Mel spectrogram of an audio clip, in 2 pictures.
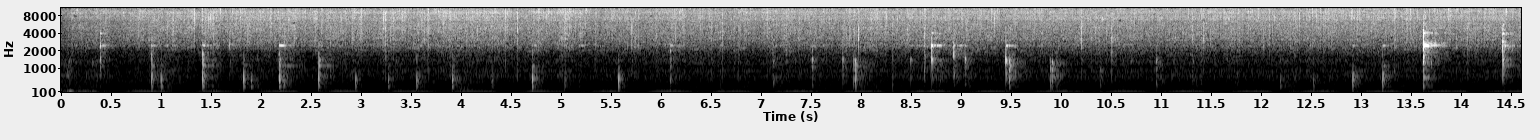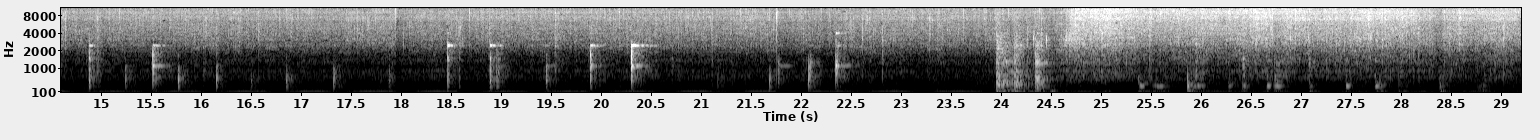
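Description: Chopped garlic and onion frying in oil in a stainless steel pan: a steady sizzle with scattered sharp crackles and pops. It turns louder and fuller near the end as the pan is stirred with a wooden spatula.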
